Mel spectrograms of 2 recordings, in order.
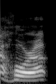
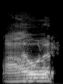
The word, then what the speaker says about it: Ahora: It's not Ahora because I know you guys pronounce the Right. H, but we it's silent. Ahora, Ahora TV.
